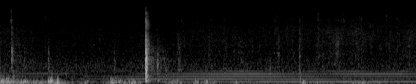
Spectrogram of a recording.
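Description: Handling noise from a stove's carry bag and case: rustling, then one sharp knock about a second and a half in and a few light taps. A steady low hum runs underneath from about a second in.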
